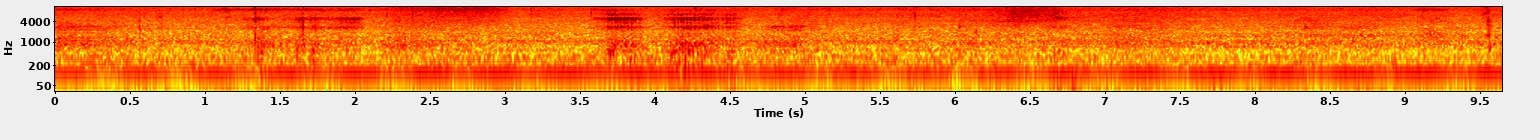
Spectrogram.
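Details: Bengal cat. A Bengal cat gives a continuous low purr, a throbbing hum that rises and falls with each breath. A few short, soft sounds break through now and then, but no clear meows stand out.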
